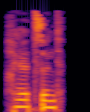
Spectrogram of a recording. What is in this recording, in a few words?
"hetzend", German; adjectives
